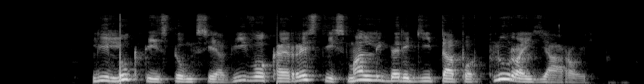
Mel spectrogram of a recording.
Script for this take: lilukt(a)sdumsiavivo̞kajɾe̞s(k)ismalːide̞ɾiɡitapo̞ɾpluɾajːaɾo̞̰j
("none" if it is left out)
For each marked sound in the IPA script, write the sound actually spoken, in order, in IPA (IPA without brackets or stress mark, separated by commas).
i, t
